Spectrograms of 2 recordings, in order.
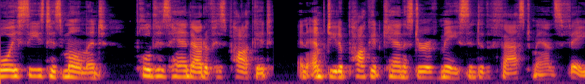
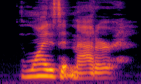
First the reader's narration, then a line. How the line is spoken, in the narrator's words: the boy sighed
